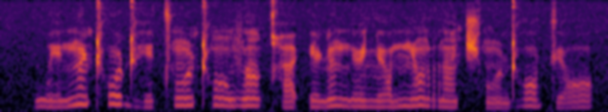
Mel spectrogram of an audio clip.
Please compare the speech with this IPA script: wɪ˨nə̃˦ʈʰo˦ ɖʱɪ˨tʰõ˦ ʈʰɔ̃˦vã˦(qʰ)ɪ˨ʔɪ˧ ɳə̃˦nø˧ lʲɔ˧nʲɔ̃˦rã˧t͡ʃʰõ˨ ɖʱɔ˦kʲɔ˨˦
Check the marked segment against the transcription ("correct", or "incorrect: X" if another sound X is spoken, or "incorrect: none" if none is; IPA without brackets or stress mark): correct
